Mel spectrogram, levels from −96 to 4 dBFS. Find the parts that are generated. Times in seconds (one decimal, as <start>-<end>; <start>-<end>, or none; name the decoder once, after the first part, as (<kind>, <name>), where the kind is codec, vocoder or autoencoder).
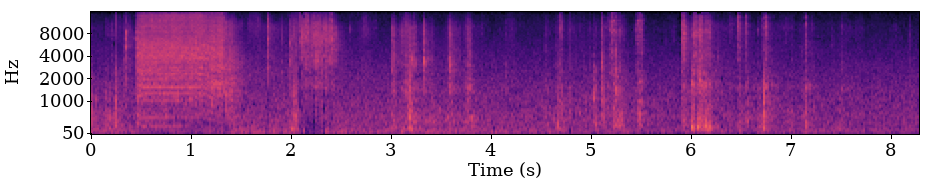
1.9-5.0 (vocoder, BigVGAN v2)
